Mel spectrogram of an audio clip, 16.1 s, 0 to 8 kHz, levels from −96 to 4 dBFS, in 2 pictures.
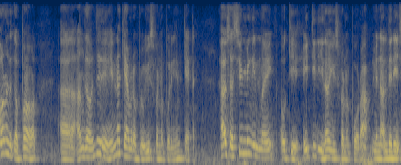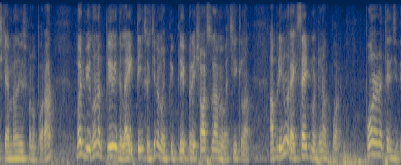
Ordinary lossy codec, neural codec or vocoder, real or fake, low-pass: AAC, 48 kbps; codec, 16 kHz, 2 kbps, FunCodec, trained on Chinese and English, 25 frames a second; fake; 7.2 kHz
